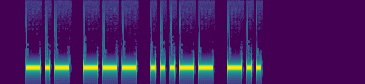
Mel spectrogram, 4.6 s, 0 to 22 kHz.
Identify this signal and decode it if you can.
Morse code, heard as a keyed tone, about 20 wpm, 700 Hz. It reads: KO3D
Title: USA Call Signs - 3x Character Spacing - 20wpm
